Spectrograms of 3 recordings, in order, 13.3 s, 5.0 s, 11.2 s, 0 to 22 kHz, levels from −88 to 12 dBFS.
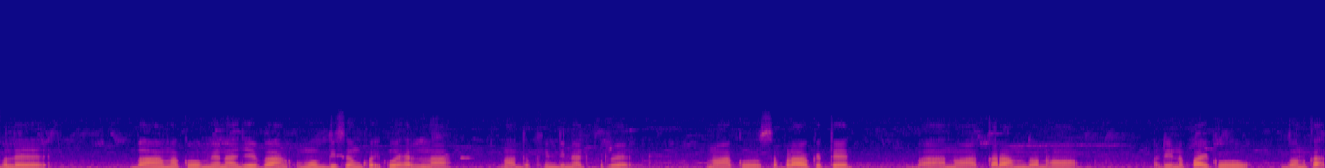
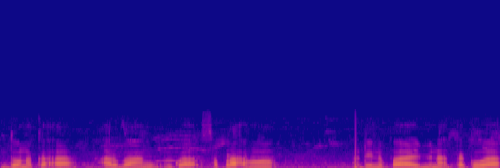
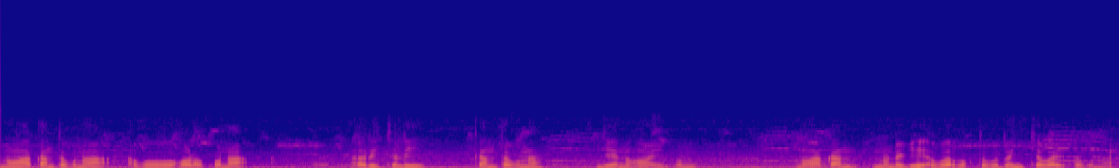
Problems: constant background noise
